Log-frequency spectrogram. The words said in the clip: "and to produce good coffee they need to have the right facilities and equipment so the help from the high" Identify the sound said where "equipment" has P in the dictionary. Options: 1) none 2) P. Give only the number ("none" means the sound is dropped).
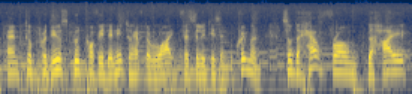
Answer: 2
